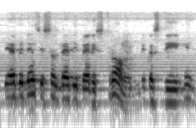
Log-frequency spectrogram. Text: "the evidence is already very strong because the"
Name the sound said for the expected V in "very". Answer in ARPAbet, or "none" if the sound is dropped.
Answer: V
